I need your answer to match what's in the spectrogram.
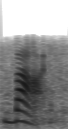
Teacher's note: Closing diphthong glides from the front open position towards I. The lips change from a neutral to a loosely spread position. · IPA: /ai/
